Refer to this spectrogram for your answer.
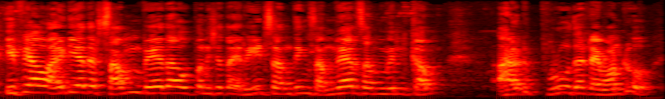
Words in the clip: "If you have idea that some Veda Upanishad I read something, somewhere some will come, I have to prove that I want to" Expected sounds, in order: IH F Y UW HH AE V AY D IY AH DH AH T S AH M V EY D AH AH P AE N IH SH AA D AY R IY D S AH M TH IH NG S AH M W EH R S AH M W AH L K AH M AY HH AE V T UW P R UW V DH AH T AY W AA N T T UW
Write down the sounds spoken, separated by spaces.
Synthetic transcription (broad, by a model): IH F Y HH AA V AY D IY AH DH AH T S AH M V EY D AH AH P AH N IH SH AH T AY R IY D S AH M T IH NG S AH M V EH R S AH M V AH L K AH M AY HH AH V T UW P R UW V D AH T AY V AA N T T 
